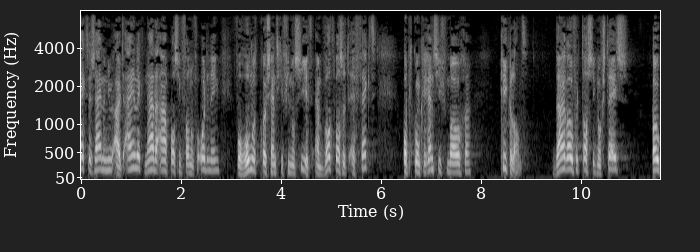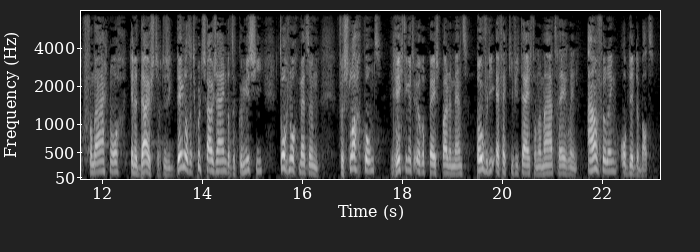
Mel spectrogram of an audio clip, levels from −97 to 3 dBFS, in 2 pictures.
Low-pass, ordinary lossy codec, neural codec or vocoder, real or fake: 7.2 kHz; none; none; real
